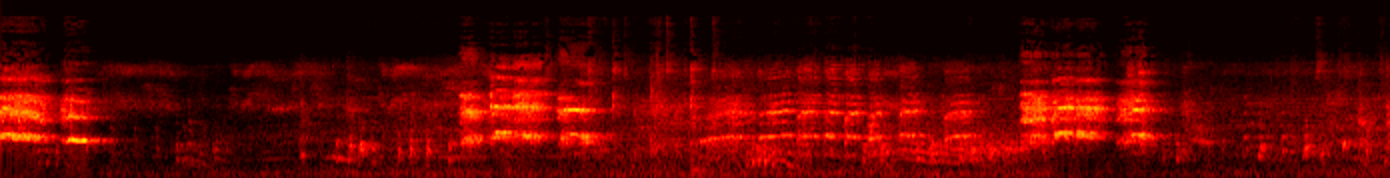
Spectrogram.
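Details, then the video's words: Captive red junglefowl decoy birds in Bình Phước province, Vietnam, training before going to the forest. Three loud, harsh, harmonic crows, each about a second long, spaced several seconds apart, with quieter clucking and rustling between them. "Bầy gà rừng mồi tập luyện chuẩn bị đi rừng giao lưu"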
